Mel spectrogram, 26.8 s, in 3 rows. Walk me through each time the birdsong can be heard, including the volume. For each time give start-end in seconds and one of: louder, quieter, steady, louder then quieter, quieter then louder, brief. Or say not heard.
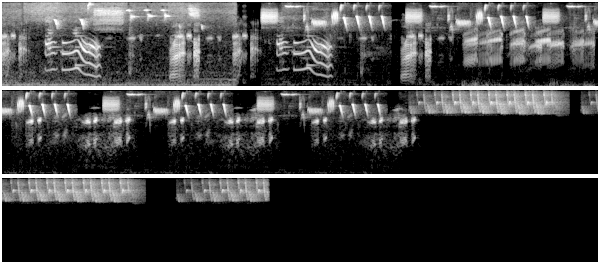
0.0-21.9 quieter.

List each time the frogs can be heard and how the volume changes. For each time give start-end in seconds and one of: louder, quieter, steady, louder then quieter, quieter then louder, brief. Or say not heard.
0.0-15.2 quieter.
